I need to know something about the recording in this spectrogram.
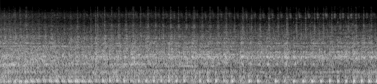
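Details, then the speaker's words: GX160/200 petrol engine after governor adjustment for high, unstable idle that revved up by itself: steady, even single-cylinder putter with no hunting or surging; idle now stable. "Dan sekarang kalaupun mau digas dia itu langsung stabil ya, tidak seperti sebelumnya langsung naik sendiri dia."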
